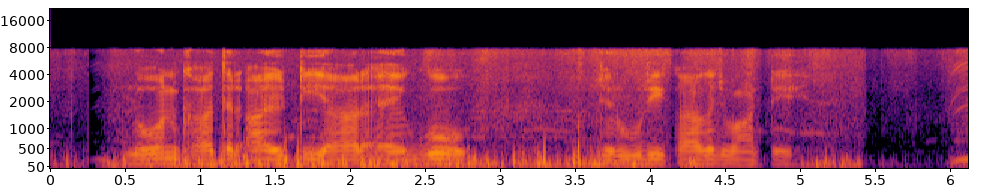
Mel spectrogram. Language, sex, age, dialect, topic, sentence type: Bhojpuri, male, 18-24, Northern, banking, statement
